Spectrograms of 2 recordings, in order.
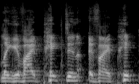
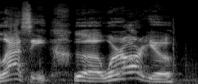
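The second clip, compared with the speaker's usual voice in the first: put-on elderly man's voice. Voicing a character calling for the missing companion: old man voice. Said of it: "That's a better old man voice".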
